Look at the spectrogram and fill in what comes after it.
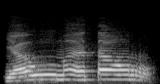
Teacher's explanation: ra dibaca tebal kerana sebelumnya berbaris atas.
